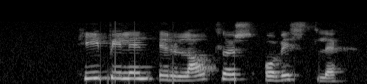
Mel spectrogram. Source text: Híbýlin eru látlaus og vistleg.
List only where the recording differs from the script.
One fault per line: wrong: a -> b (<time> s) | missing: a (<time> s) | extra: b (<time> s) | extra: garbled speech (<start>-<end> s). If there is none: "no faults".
no faults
